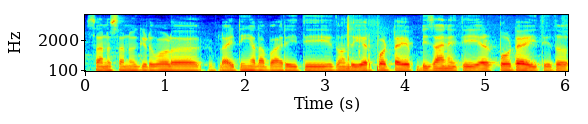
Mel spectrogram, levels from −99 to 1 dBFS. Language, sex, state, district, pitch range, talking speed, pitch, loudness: Kannada, male, Karnataka, Belgaum, 100-105 Hz, 150 wpm, 105 Hz, -17 LUFS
